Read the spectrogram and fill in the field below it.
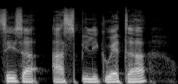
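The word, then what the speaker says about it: César Azpilicueta: es ist Cesar Aspiligueta und ist er eine Bayern-Alternative zu Kyle Walker? True or not true? Das ist true. – True. Cesar Aspilicueta ist der Kapitän vom FC Chelsea.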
